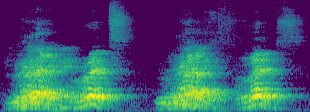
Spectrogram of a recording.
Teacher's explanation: えという非常に深いところから出したえの音になります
